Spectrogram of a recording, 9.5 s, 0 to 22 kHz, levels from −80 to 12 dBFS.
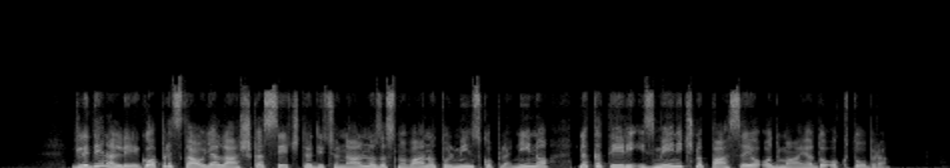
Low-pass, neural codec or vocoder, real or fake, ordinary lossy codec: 9.9 kHz; none; real; Opus, 24 kbps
